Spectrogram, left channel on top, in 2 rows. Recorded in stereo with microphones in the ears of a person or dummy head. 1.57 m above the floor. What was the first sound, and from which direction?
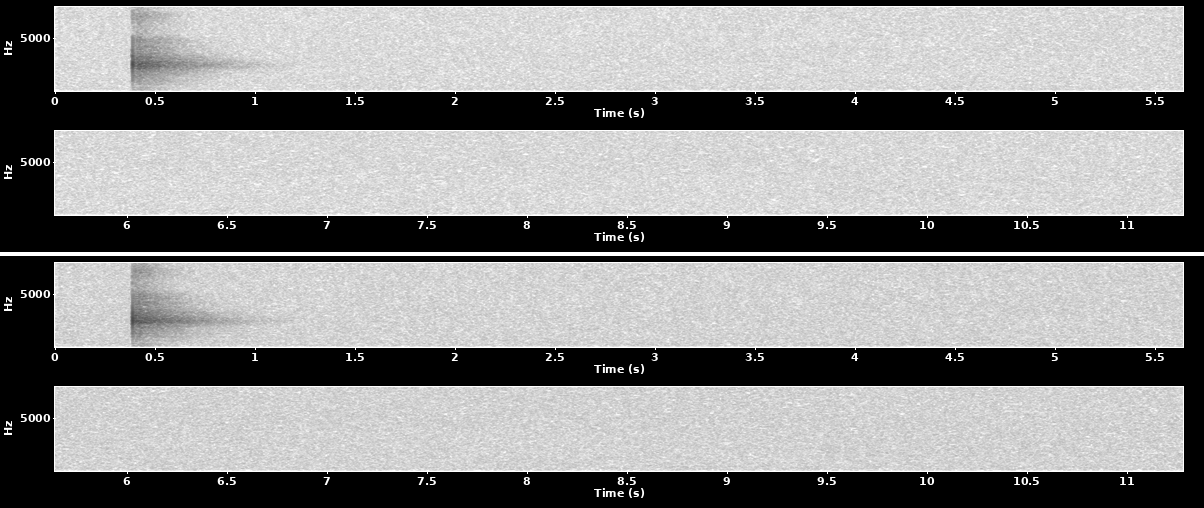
A finger snap, 5° right (ahead or behind).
